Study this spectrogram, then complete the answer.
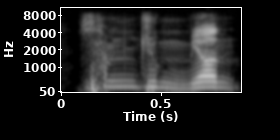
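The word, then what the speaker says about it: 삼죽면: 한글 표기가 아니라 로마자 표기에서 얘가 발음이 삼중면 이렇게 발음되기는 하는데 붙임표 붙이는 자리 앞뒤에 나타나는 음운 변동 반영하지 않기 때문에 삼죽 이렇게 쓰고 그다음에 면 이렇게 쓰게 된다는 거죠.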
